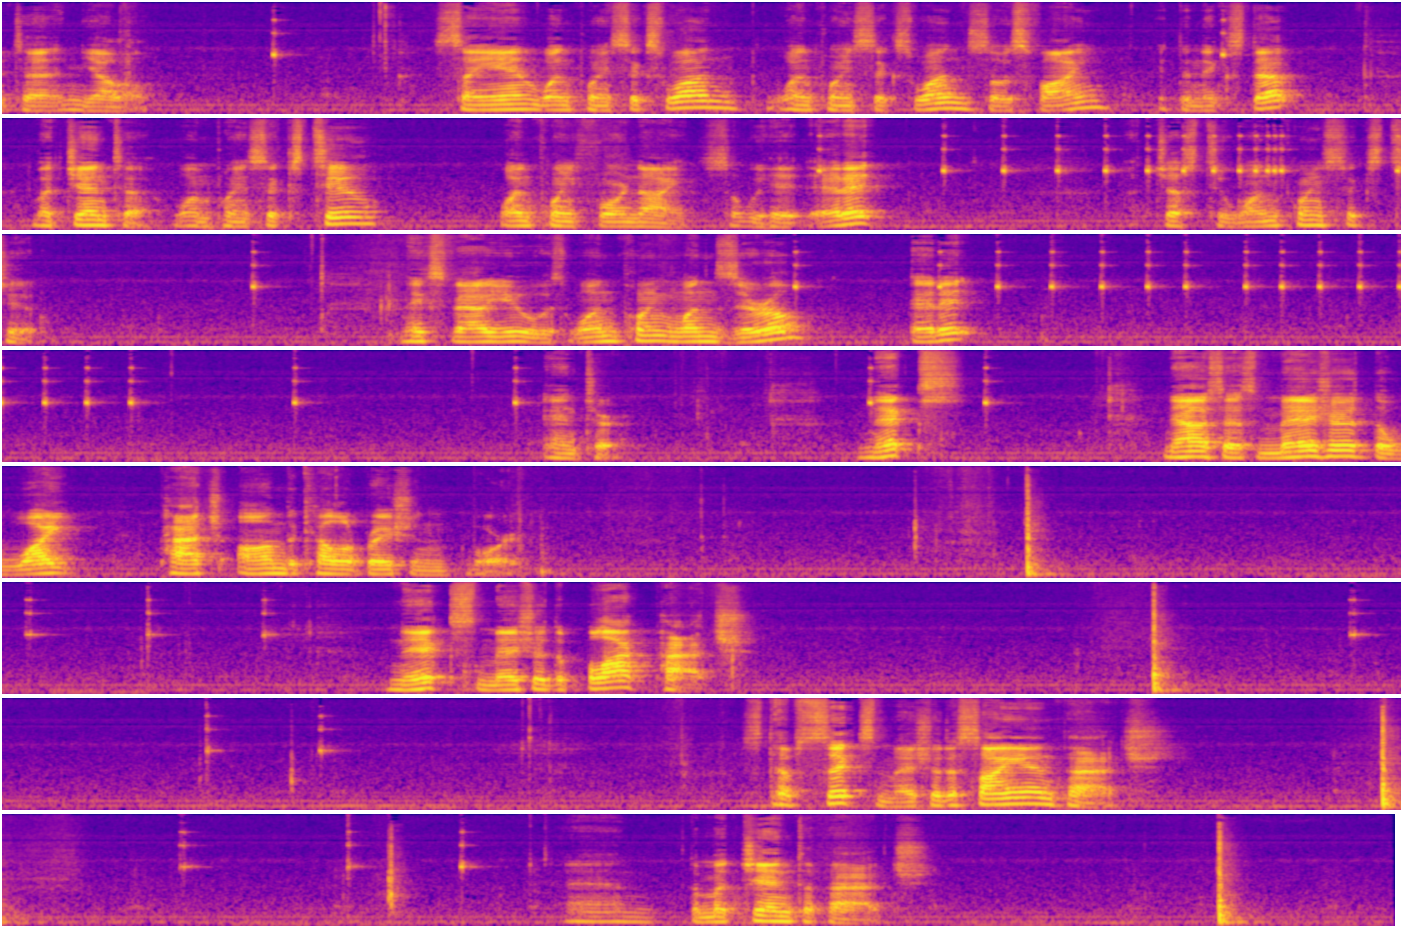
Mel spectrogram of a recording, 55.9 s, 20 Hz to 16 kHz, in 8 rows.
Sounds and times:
Speech: 0:00.0 - 0:00.8, 0:02.2 - 0:06.6, 0:07.2 - 0:11.5, 0:12.8 - 0:14.3, 0:16.0 - 0:18.9, 0:23.7 - 0:24.2, 0:25.3 - 0:25.9, 0:26.8 - 0:30.7, 0:36.9 - 0:38.8, 0:45.7 - 0:47.9, 0:51.7 - 0:53.7
Inside, small room: 0:00.0 - 0:55.9.

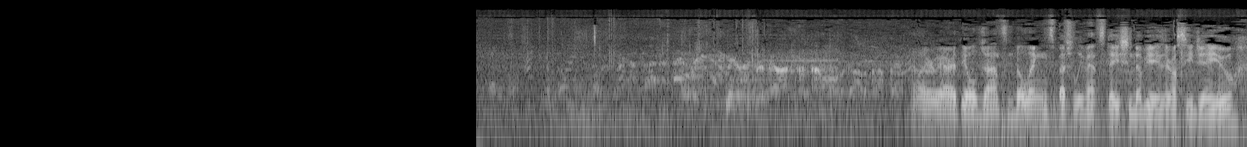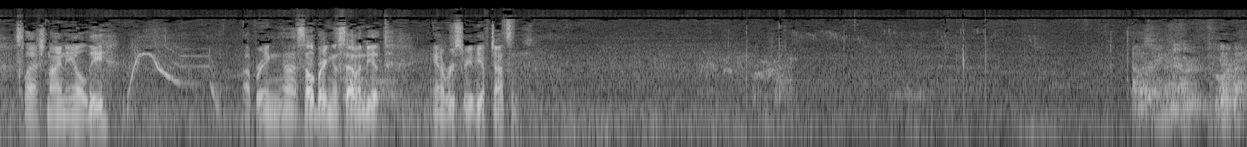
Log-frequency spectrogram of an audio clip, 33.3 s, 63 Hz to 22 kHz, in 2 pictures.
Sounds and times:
Speech: 0:06.4 - 0:18.2, 0:19.9 - 0:23.8, 0:31.7 - 0:33.2
Radio: 0:06.4 - 0:23.9, 0:25.4 - 0:27.3.

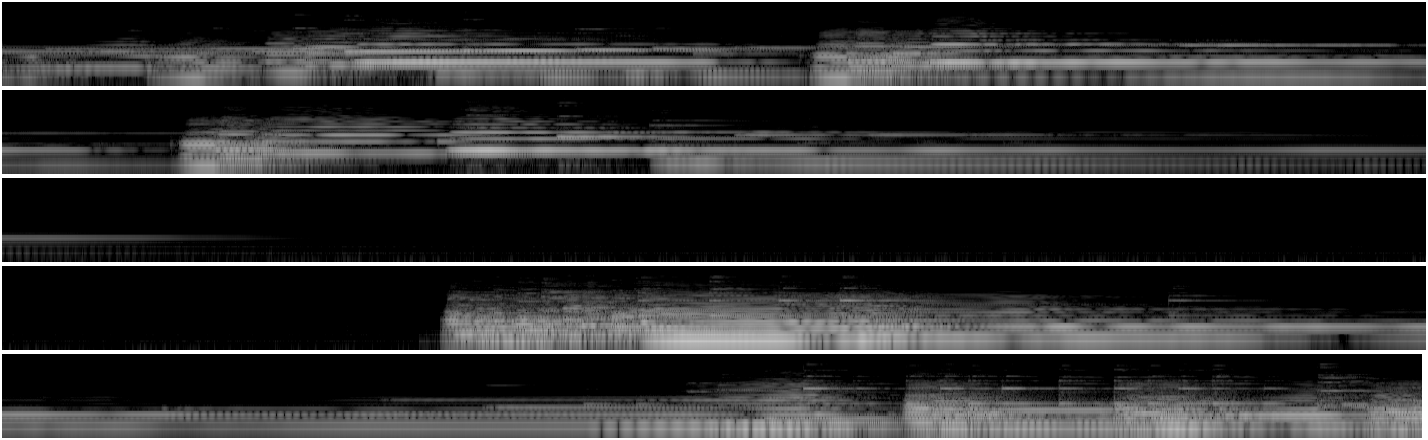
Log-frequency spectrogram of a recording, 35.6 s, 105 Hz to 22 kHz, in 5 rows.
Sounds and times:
Vibraphone: 0:00.0 - 0:08.6, 0:30.0 - 0:35.5
Marimba, xylophone: 0:00.0 - 0:08.7, 0:23.6 - 0:28.2, 0:30.4 - 0:35.5
Classical music: 0:00.0 - 0:13.2, 0:23.6 - 0:35.5
Brass instrument: 0:00.0 - 0:13.9, 0:23.5 - 0:35.5
Saxophone: 0:00.0 - 0:14.1, 0:23.6 - 0:35.5.

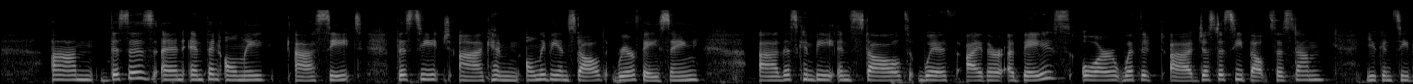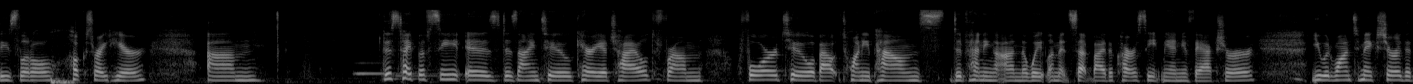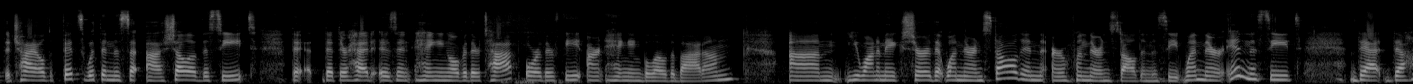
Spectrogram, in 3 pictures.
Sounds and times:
Speech: 0:00.5 - 0:07.0, 0:07.6 - 0:15.6, 0:16.2 - 0:16.8, 0:18.0 - 0:35.6, 0:36.2 - 0:42.3.

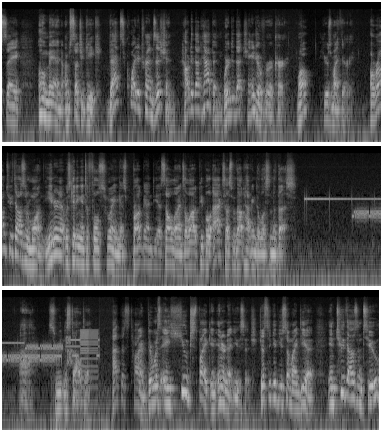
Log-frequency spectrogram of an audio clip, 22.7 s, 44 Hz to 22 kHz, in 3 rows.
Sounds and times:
Speech: 0:00.0 - 0:13.5, 0:15.6 - 0:22.7.

